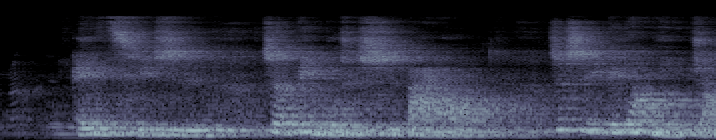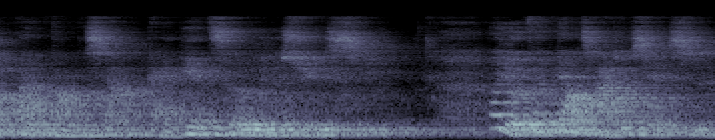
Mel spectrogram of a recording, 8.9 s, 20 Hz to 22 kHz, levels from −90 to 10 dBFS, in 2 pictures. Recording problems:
room echo; strong; dies away in 1.7 s
off-mic speech; far
chatter from many people; faint; throughout; 25 dB below the speech

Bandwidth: 13.5 kHz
